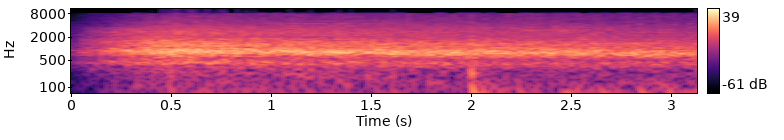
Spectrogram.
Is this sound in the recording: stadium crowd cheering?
yes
